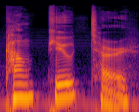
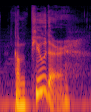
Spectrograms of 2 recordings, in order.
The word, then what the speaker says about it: computer: It's not computer, it's computer, computer. Or the word banana is not banana.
